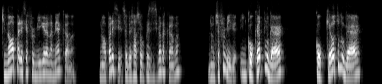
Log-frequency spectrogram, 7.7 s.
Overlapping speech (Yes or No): No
